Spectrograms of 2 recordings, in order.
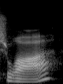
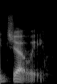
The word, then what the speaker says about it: Joie: Yes, you were the first to catch that people were saying my name incorrectly because the proper pronunciation is Joie. But my whole life, my mother also called me Joey.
